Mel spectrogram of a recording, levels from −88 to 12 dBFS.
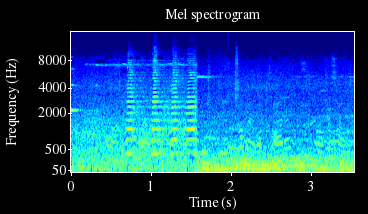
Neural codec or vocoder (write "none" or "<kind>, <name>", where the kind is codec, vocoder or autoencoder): none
